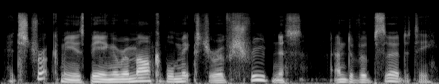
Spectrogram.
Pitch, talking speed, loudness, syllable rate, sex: 125 Hz, 175 wpm, -16 LUFS, 5.6 syllables/s, male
